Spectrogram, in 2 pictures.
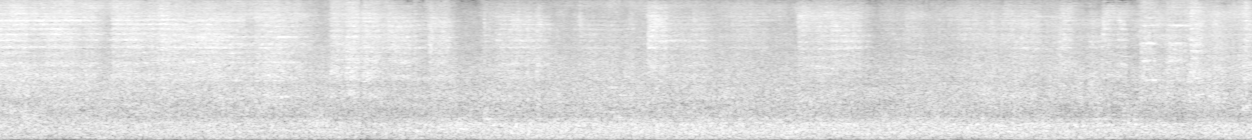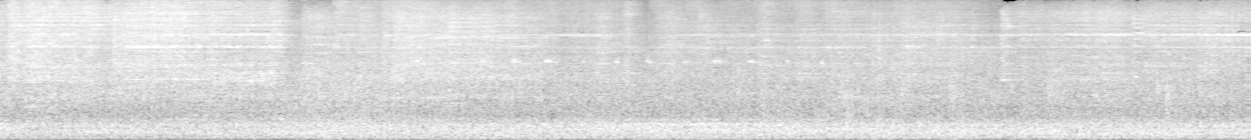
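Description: Freight cars of a mixed freight train rolling past steadily on curving track: a continuous rumble of steel wheels on rail, with faint high wheel squeal coming and going.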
